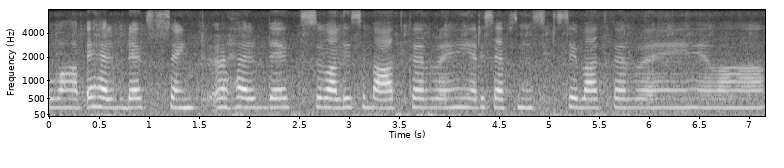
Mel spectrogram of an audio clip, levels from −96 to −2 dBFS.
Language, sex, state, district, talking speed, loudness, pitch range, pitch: Hindi, female, Uttar Pradesh, Gorakhpur, 175 wpm, -17 LUFS, 245-255 Hz, 250 Hz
